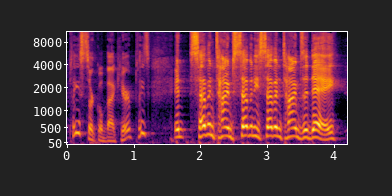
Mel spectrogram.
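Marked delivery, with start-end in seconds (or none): 0.0-1.3 soft, patient sat-nav prompts; kindly machine guide, softly repeating itself; gentle GPS voice. Acted. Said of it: "it very gently says".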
